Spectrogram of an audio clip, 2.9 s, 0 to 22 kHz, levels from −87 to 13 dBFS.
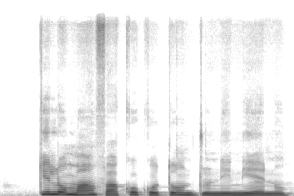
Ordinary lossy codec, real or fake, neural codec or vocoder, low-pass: none; fake; autoencoder, 48 kHz, 128 numbers a frame, DAC-VAE, trained on Japanese speech; 19.8 kHz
